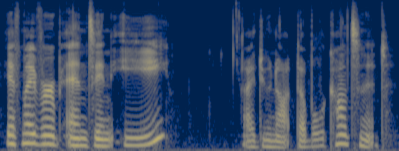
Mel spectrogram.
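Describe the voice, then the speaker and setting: Woman, English teacher, low-pitched voice, dry close sound, clear deliberate explaining, grammar lesson. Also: animated, a bit bright, dry recording.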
